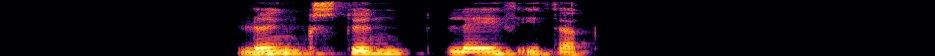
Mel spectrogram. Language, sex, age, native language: Icelandic, female, 60-69, Icelandic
